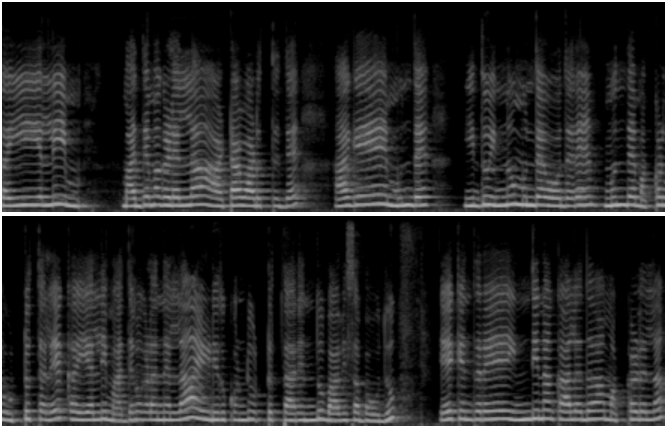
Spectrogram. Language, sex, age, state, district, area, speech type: Kannada, female, 18-30, Karnataka, Davanagere, rural, spontaneous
